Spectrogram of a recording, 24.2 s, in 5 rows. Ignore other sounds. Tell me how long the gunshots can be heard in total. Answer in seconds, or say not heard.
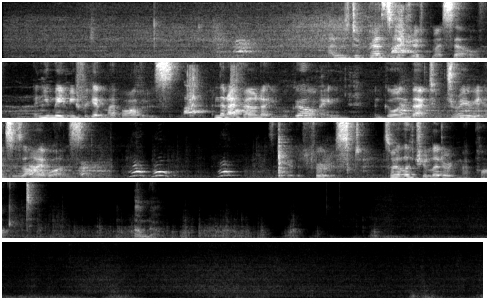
2 s.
